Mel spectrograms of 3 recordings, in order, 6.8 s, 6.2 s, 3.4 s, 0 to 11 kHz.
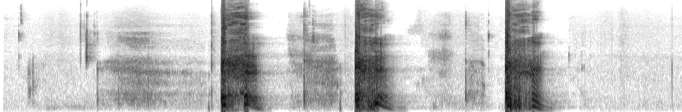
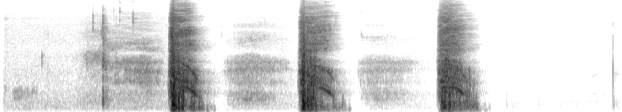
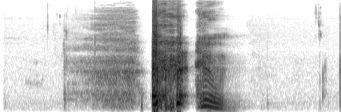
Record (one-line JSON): {"three_cough_length": "6.8 s", "three_cough_amplitude": 32768, "three_cough_signal_mean_std_ratio": 0.29, "exhalation_length": "6.2 s", "exhalation_amplitude": 32768, "exhalation_signal_mean_std_ratio": 0.23, "cough_length": "3.4 s", "cough_amplitude": 32768, "cough_signal_mean_std_ratio": 0.31, "survey_phase": "alpha (2021-03-01 to 2021-08-12)", "age": "18-44", "gender": "Male", "wearing_mask": "No", "symptom_none": true, "smoker_status": "Never smoked", "respiratory_condition_asthma": false, "respiratory_condition_other": false, "recruitment_source": "REACT", "submission_delay": "2 days", "covid_test_result": "Negative", "covid_test_method": "RT-qPCR"}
